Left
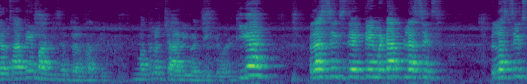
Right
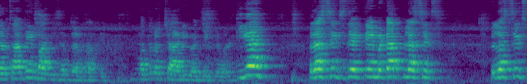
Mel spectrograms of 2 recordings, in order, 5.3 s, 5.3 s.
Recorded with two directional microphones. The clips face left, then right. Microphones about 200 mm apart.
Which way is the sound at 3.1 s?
35° right (ahead or behind).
